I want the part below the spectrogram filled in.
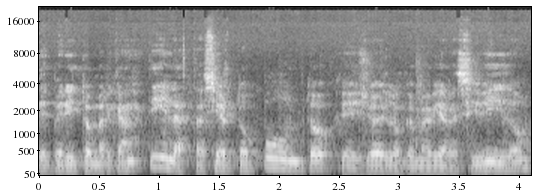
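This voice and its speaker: Over noticeable background noise, a man speaks in a Rioplatense accent. His pitch is medium with ordinary variation. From Argentina, Buenos Aires. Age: 80s+. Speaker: retired salesman. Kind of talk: interview.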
